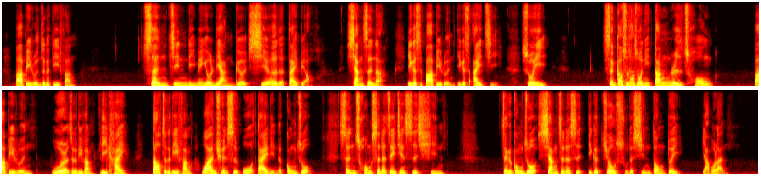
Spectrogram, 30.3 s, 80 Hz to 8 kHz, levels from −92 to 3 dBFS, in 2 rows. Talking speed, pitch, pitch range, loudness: 190 characters per minute, 130 Hz, 105-155 Hz, -22 LUFS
